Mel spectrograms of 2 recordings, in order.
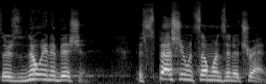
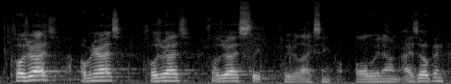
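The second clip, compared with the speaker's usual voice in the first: softer, lower trance commands sinking down; hypnotic induction; 5 semitones lower, 6 dB quieter than usual. Shown as a demonstration. Hypnotist lulling a volunteer on stage, soft and low. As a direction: lull them down into sleep. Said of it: "hypnotist demonstrating induction on volunteer".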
